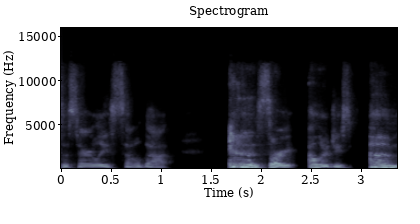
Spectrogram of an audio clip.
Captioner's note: coughs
